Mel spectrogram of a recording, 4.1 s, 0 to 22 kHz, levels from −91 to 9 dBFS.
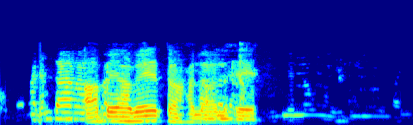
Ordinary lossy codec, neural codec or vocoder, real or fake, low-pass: Opus, 64 kbps; none; real; 5.4 kHz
